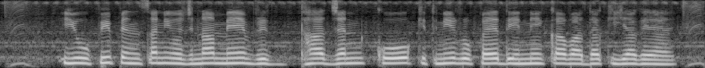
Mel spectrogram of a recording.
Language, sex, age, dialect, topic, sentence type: Hindi, female, 18-24, Awadhi Bundeli, banking, question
